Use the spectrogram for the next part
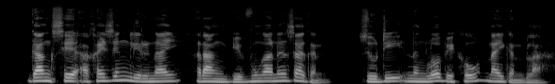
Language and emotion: Bodo, neutral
